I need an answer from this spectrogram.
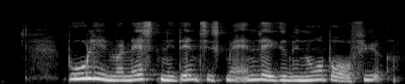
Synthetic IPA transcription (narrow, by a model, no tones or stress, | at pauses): b̥uːlinʋɑ̈nesd̥n̩id̥en̰d̥isɡ̥̚meænleɡ̥ð̩ˠʋeno̝ɐb̥ɒʊfyɐ̰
